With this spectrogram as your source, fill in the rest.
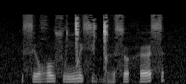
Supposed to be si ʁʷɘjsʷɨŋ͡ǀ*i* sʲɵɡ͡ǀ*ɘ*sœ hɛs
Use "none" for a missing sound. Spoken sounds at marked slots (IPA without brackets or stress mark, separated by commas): i, ɛ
